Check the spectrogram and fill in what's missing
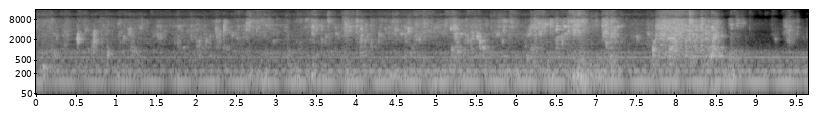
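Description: Tap water runs steadily while hands are washed beneath it, a close, continuous splashing stream that swells louder and brighter near the end.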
